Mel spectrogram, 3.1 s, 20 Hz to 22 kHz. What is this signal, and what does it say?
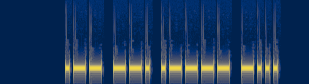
Morse code, heard as a keyed tone, about 30 wpm, 700 Hz. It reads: WG1B
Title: USA Call Signs - 4 Characters - Repeated 2x - 30wpm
